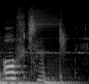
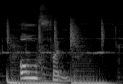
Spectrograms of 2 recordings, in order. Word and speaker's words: often: It's tempting to say often, but T is silent. Pronounce it often. Like in I often go for a walk in the park.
